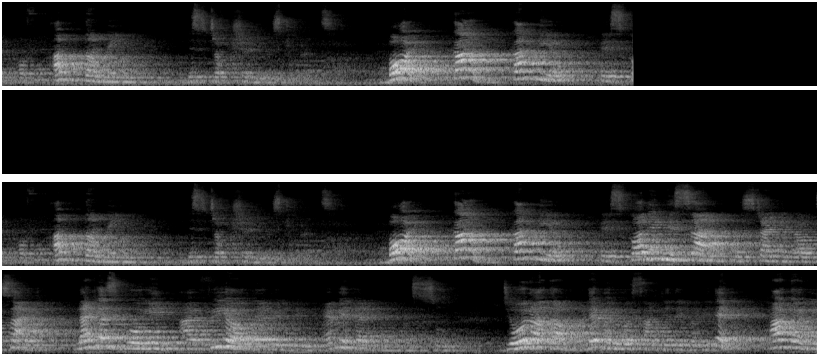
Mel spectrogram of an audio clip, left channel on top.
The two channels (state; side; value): drops out; left; at 6.4 s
